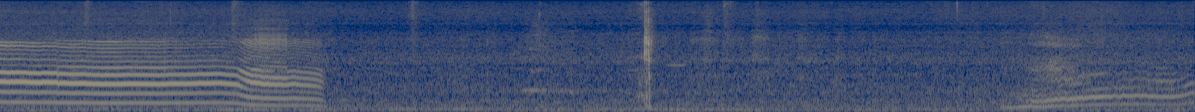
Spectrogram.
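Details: Black cat giving long, drawn-out meows: a steady, level wail for about two seconds that drops in pitch at the end, a quiet pause, then a shorter rising meow near the close.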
